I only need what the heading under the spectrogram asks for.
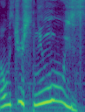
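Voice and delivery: put-on very high baby talk, lisped s in "snooze". Showing how he talks to his pet, in a lisping pet voice. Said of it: "I've developed like a weird lisp. I go".

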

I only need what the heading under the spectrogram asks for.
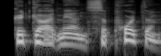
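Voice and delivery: loud, shocked outcry. A captain urges a colonel to act; crying out. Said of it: "Captain Delahanty cried".

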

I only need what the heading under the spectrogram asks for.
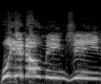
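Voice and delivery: very high, shrill, acted-out yell. Imagining someone walking up to Mean Gene on the street: imitating a fan yelling. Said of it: "and yells".

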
